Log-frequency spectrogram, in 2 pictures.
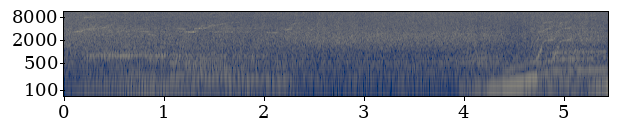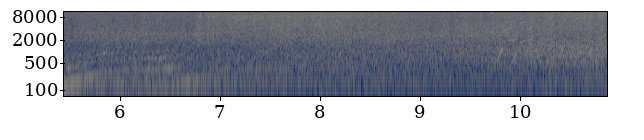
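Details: Whale song from a cassette recording: a low steady moan at first, then two long rising swoops climbing from deep to mid pitch with bright overtones, ending in fainter tonal fragments over constant hissing background noise.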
